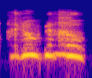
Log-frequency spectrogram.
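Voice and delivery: high-pitched mock-spooky wail; Blair Witch scare. Mom scaring her kids in dark woods, high mock-spooky.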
